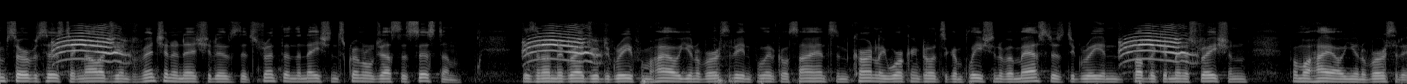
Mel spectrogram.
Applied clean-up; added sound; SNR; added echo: none; Cat; -4 dB; none.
